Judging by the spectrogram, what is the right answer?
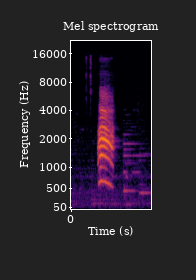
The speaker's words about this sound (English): I believe that was a raven. That was a raven. That was a bird. Yes. It was so loud.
